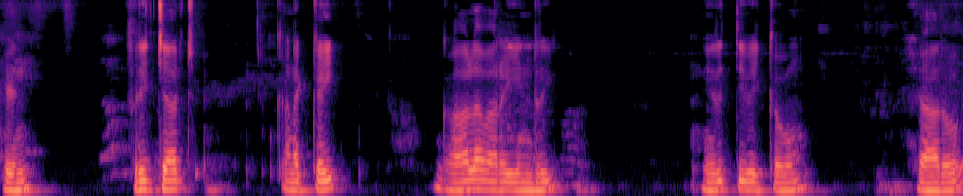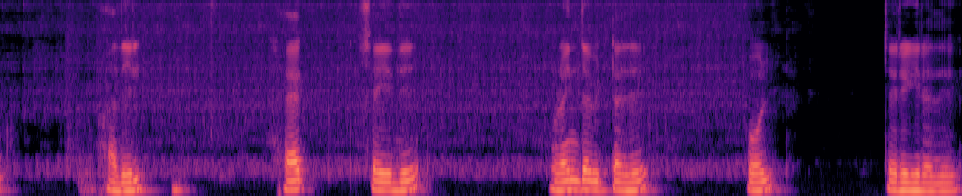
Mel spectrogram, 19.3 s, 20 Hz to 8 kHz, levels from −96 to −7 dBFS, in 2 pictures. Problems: none marked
